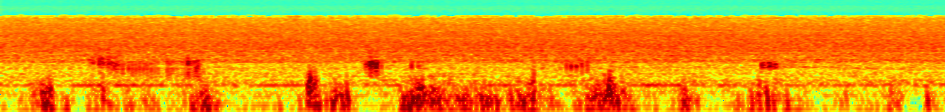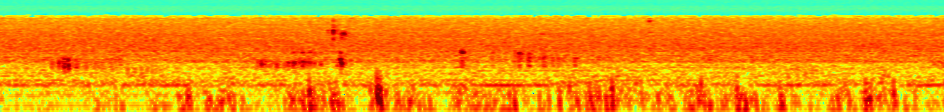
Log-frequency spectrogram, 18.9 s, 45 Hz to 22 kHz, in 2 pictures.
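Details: Stomach growling after 15 hours without food: repeated low gurgling and rumbling over a steady background hum; hunger-related borborygmi.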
